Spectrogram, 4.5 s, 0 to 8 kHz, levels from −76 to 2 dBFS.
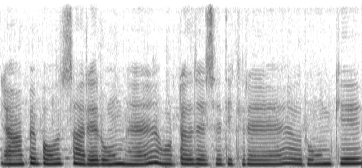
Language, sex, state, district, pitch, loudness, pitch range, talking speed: Hindi, female, Haryana, Rohtak, 215 Hz, -15 LUFS, 210-230 Hz, 170 wpm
